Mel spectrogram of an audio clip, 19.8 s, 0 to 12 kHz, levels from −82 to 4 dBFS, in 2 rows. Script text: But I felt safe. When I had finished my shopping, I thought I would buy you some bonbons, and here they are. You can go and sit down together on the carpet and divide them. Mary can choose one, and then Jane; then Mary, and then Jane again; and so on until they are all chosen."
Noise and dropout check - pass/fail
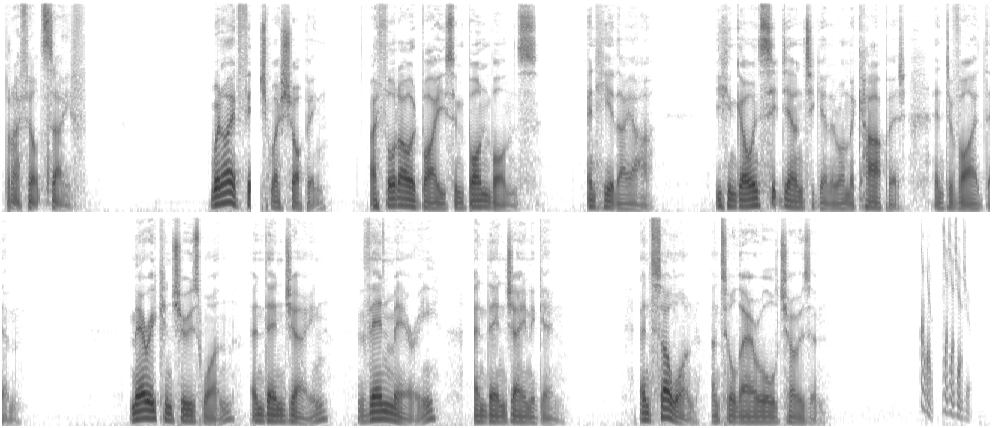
fail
